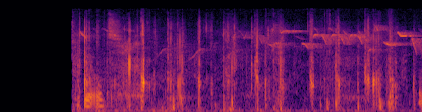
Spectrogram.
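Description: A horse's hooves walking, an irregular run of clip-clop steps on the track, starting after a moment of dead silence. High chirping tones come in near the end.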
